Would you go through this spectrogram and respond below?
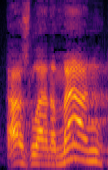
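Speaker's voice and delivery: lightly voiced stern beaver, taken aback. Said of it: "said Beaver sternly".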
